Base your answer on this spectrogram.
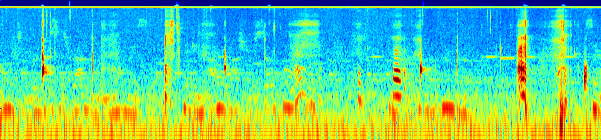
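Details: Short, abrupt catches in the breath recur every second or so in an infant, among soft infant noises and murmuring in the room; infant hiccups.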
